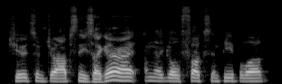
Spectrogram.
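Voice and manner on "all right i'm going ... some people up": ordinary talk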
